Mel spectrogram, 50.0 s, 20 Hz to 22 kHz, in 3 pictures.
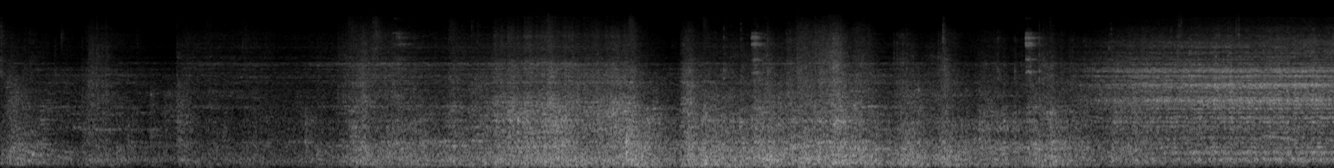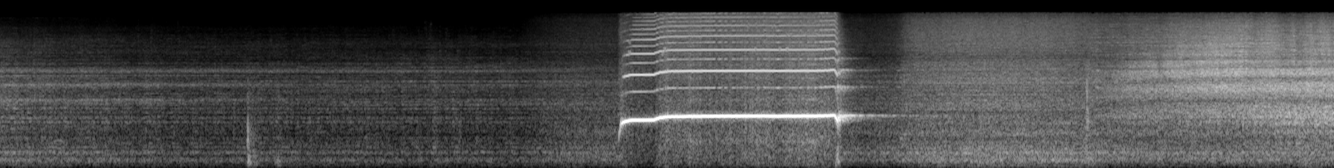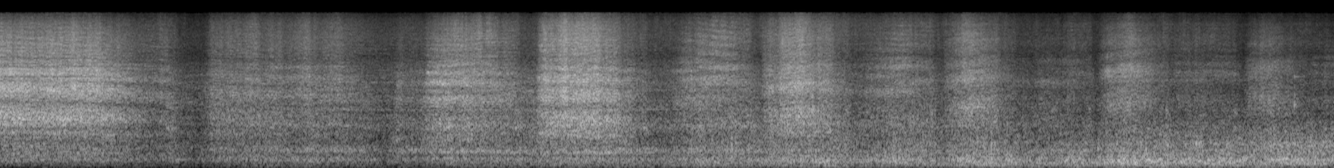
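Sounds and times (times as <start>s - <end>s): steam hissing: 13.6s - 50.0s
steam whistle blast: 24.4s - 28.1s.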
